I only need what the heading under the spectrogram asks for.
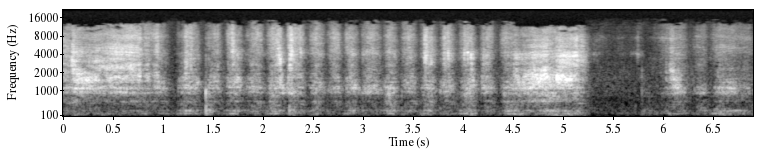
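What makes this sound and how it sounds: A wooden stylus scrapes the black coating near the top of a scratch-art paper page in a spiral book. Quick, rhythmic scratching strokes make a bright, papery hiss that builds to a denser rasp. It then drops to a few softer strokes.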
